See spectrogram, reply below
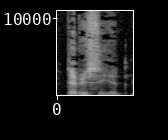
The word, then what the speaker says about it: Debussy: Oh, Debussy.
